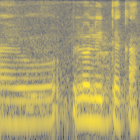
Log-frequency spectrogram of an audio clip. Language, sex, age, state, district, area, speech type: Assamese, female, 18-30, Assam, Nalbari, rural, spontaneous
